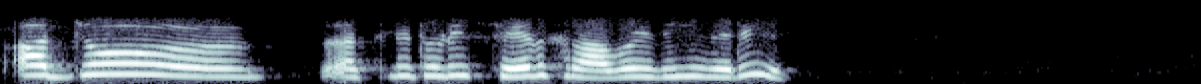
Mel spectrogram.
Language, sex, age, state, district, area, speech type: Dogri, female, 45-60, Jammu and Kashmir, Reasi, urban, conversation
